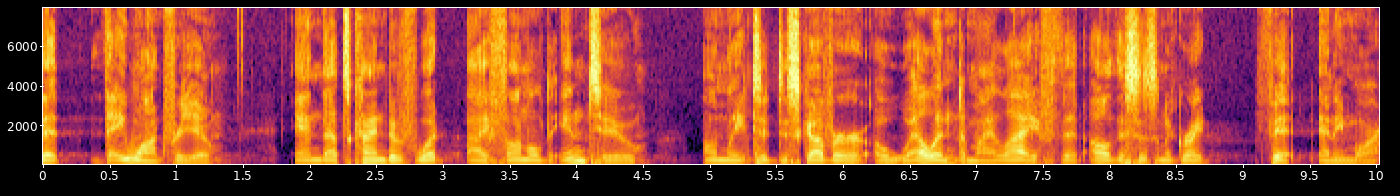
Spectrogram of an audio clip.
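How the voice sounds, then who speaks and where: A dark, mellow tone in a Western Canadian accent, with a moderate pace, ordinary pitch variation, and a very clean recording with a silent background. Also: man. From interior British Columbia, Canada. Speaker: writer and editor, comedian. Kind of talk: casual interview chat.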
